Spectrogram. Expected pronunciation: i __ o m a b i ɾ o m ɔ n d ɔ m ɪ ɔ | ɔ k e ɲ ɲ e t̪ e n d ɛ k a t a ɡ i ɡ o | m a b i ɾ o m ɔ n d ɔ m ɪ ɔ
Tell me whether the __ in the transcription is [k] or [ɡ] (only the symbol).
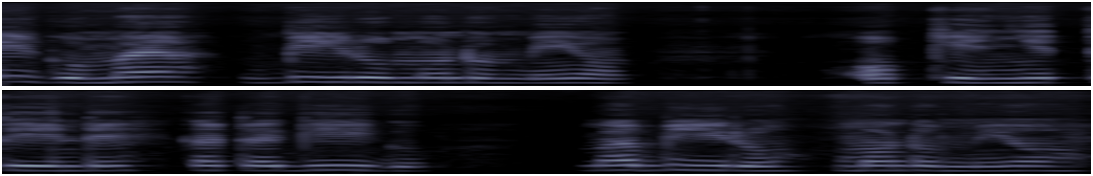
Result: ɡ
